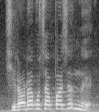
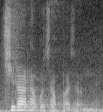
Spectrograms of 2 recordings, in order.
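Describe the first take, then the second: First: "지랄하고 자빠졌네" in Busan dialect with a laugh, stress on 자빠졌네 falling; tossed-off Busan scolding, half laughing; laughing Busan retort. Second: "지랄하고 자빠졌네" dropped low and gruff in Busan dialect, falling flat at the end; deadpan Busan put-down, much lower; blunt Busan retort. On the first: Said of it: "그러니까 이게 부산 말은". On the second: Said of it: "제가 부산 사람이거든. 딱 이렇게 얘기했어요". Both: Pretend.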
